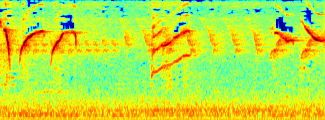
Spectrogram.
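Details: Canary, a caged aviary bird said to sing little because it is too fat, giving sparse high whistled upslurred and arched notes with pauses between phrases.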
